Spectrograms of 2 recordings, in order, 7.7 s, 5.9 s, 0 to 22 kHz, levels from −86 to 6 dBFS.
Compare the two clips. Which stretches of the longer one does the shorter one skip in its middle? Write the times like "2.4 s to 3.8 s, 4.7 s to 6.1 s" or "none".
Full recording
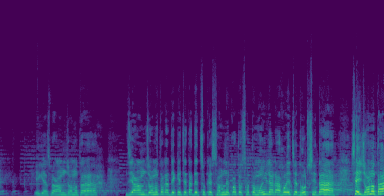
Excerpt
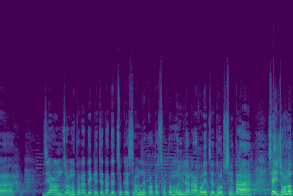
none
